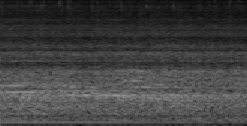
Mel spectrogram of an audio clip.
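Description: Film soundtrack holding a steady low drone note under a noisy wash, with no beat or melody moving.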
